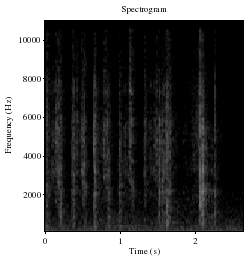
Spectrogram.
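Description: Tarot cards being shuffled for a Scorpio reading, heard as close, brisk riffling with a run of quick card slaps and a sharper snap near the end, with no talking.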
